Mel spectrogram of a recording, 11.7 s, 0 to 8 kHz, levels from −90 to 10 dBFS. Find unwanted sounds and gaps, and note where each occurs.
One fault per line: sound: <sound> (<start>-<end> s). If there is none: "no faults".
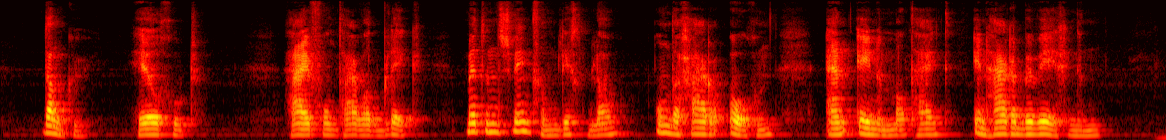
no faults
